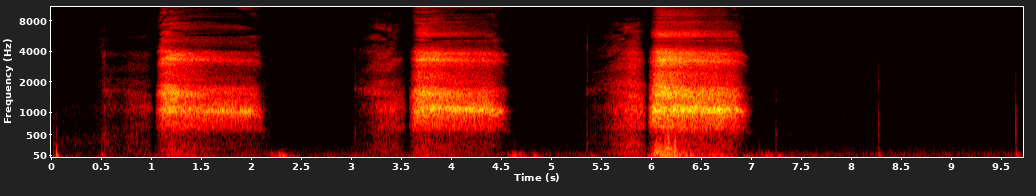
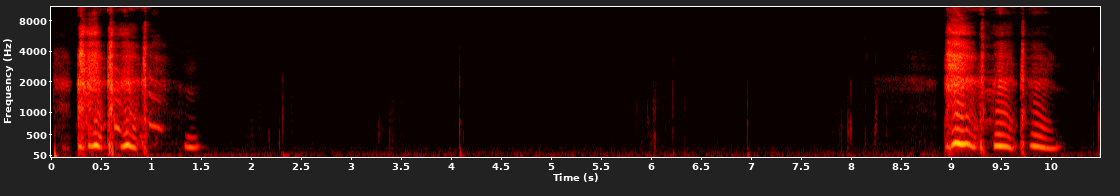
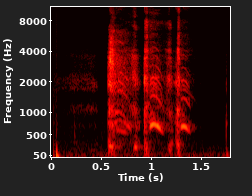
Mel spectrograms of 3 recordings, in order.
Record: {"exhalation_length": "9.7 s", "exhalation_amplitude": 6766, "exhalation_signal_mean_std_ratio": 0.43, "three_cough_length": "10.5 s", "three_cough_amplitude": 2356, "three_cough_signal_mean_std_ratio": 0.31, "cough_length": "1.8 s", "cough_amplitude": 1141, "cough_signal_mean_std_ratio": 0.52, "survey_phase": "beta (2021-08-13 to 2022-03-07)", "age": "18-44", "gender": "Female", "wearing_mask": "No", "symptom_none": true, "smoker_status": "Never smoked", "respiratory_condition_asthma": false, "respiratory_condition_other": false, "recruitment_source": "REACT", "submission_delay": "12 days", "covid_test_result": "Negative", "covid_test_method": "RT-qPCR"}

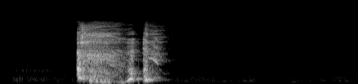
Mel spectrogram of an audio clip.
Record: {"cough_length": "3.6 s", "cough_amplitude": 30407, "cough_signal_mean_std_ratio": 0.34, "survey_phase": "beta (2021-08-13 to 2022-03-07)", "age": "45-64", "gender": "Female", "wearing_mask": "No", "symptom_none": true, "smoker_status": "Never smoked", "respiratory_condition_asthma": false, "respiratory_condition_other": false, "recruitment_source": "REACT", "submission_delay": "2 days", "covid_test_result": "Negative", "covid_test_method": "RT-qPCR"}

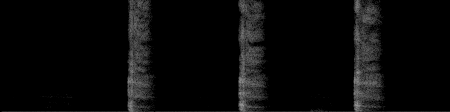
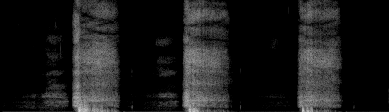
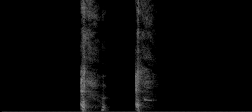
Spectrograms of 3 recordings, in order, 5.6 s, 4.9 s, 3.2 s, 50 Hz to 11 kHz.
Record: {"three_cough_length": "5.6 s", "three_cough_amplitude": 12330, "three_cough_signal_mean_std_ratio": 0.3, "exhalation_length": "4.9 s", "exhalation_amplitude": 32768, "exhalation_signal_mean_std_ratio": 0.35, "cough_length": "3.2 s", "cough_amplitude": 7897, "cough_signal_mean_std_ratio": 0.27, "survey_phase": "beta (2021-08-13 to 2022-03-07)", "age": "45-64", "gender": "Female", "wearing_mask": "No", "symptom_cough_any": true, "symptom_runny_or_blocked_nose": true, "symptom_sore_throat": true, "symptom_fatigue": true, "symptom_headache": true, "symptom_loss_of_taste": true, "symptom_onset": "3 days", "smoker_status": "Never smoked", "respiratory_condition_asthma": false, "respiratory_condition_other": false, "recruitment_source": "Test and Trace", "submission_delay": "2 days", "covid_test_result": "Positive", "covid_test_method": "RT-qPCR", "covid_ct_value": 27.3, "covid_ct_gene": "ORF1ab gene", "covid_ct_mean": 27.7, "covid_viral_load": "800 copies/ml", "covid_viral_load_category": "Minimal viral load (< 10K copies/ml)"}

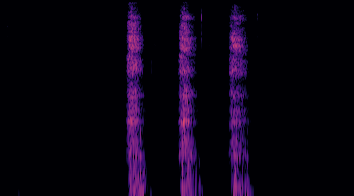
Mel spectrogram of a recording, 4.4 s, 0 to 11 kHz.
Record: {"exhalation_length": "4.4 s", "exhalation_amplitude": 7628, "exhalation_signal_mean_std_ratio": 0.33, "survey_phase": "alpha (2021-03-01 to 2021-08-12)", "age": "18-44", "gender": "Male", "wearing_mask": "No", "symptom_cough_any": true, "symptom_new_continuous_cough": true, "symptom_fatigue": true, "symptom_onset": "2 days", "smoker_status": "Current smoker (1 to 10 cigarettes per day)", "respiratory_condition_asthma": false, "respiratory_condition_other": false, "recruitment_source": "Test and Trace", "submission_delay": "1 day", "covid_test_result": "Positive", "covid_test_method": "RT-qPCR", "covid_ct_value": 30.7, "covid_ct_gene": "N gene"}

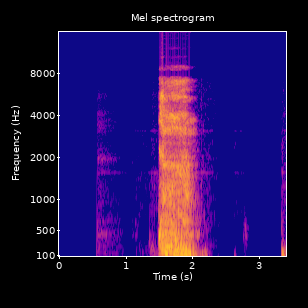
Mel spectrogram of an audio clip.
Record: {"cough_length": "3.4 s", "cough_amplitude": 32767, "cough_signal_mean_std_ratio": 0.33, "survey_phase": "alpha (2021-03-01 to 2021-08-12)", "age": "45-64", "gender": "Female", "wearing_mask": "No", "symptom_none": true, "symptom_onset": "3 days", "smoker_status": "Never smoked", "respiratory_condition_asthma": false, "respiratory_condition_other": false, "recruitment_source": "REACT", "submission_delay": "3 days", "covid_test_result": "Negative", "covid_test_method": "RT-qPCR"}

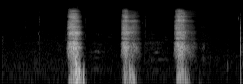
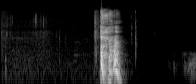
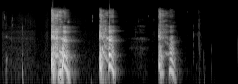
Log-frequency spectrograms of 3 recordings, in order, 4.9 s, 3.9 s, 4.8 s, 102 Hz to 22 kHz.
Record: {"exhalation_length": "4.9 s", "exhalation_amplitude": 18912, "exhalation_signal_mean_std_ratio": 0.28, "cough_length": "3.9 s", "cough_amplitude": 32768, "cough_signal_mean_std_ratio": 0.21, "three_cough_length": "4.8 s", "three_cough_amplitude": 32767, "three_cough_signal_mean_std_ratio": 0.31, "survey_phase": "alpha (2021-03-01 to 2021-08-12)", "age": "45-64", "gender": "Female", "wearing_mask": "No", "symptom_none": true, "smoker_status": "Ex-smoker", "respiratory_condition_asthma": false, "respiratory_condition_other": false, "recruitment_source": "REACT", "submission_delay": "1 day", "covid_test_result": "Negative", "covid_test_method": "RT-qPCR"}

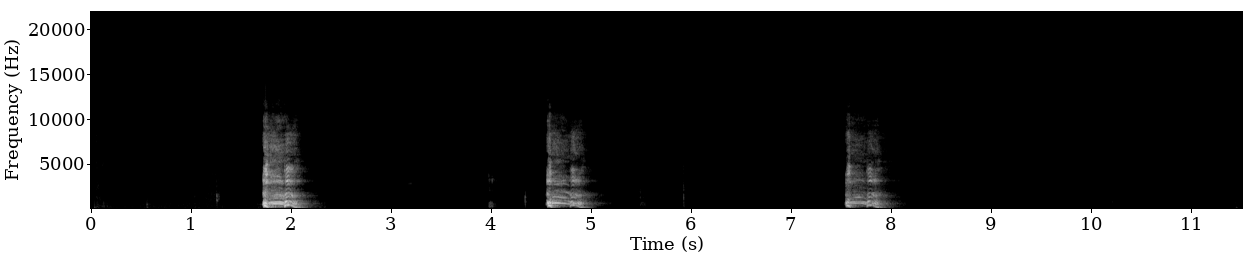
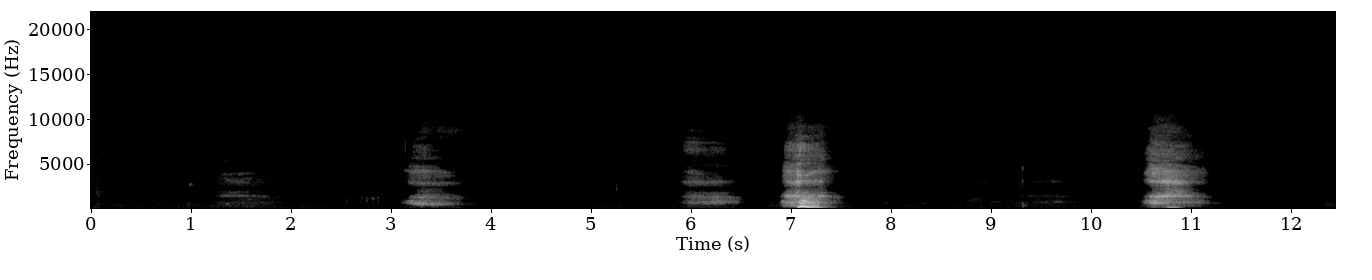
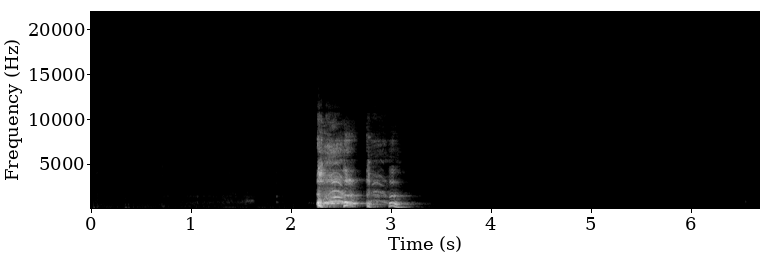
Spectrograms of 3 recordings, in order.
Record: {"three_cough_length": "11.5 s", "three_cough_amplitude": 30653, "three_cough_signal_mean_std_ratio": 0.2, "exhalation_length": "12.4 s", "exhalation_amplitude": 21721, "exhalation_signal_mean_std_ratio": 0.2, "cough_length": "6.7 s", "cough_amplitude": 30548, "cough_signal_mean_std_ratio": 0.22, "survey_phase": "beta (2021-08-13 to 2022-03-07)", "age": "65+", "gender": "Female", "wearing_mask": "No", "symptom_none": true, "smoker_status": "Never smoked", "respiratory_condition_asthma": false, "respiratory_condition_other": false, "recruitment_source": "REACT", "submission_delay": "2 days", "covid_test_result": "Negative", "covid_test_method": "RT-qPCR", "influenza_a_test_result": "Negative", "influenza_b_test_result": "Negative"}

